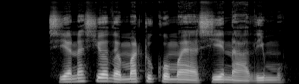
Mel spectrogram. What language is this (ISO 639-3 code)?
kik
